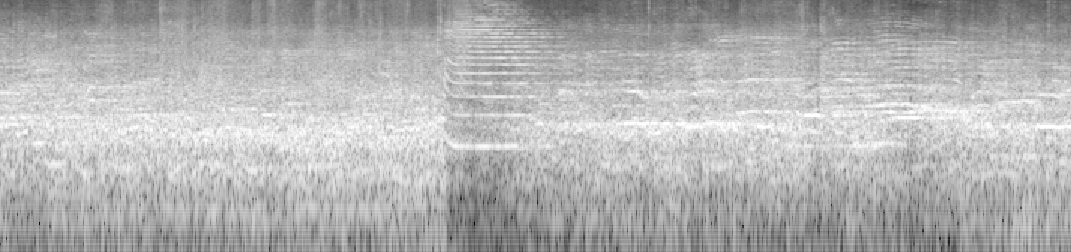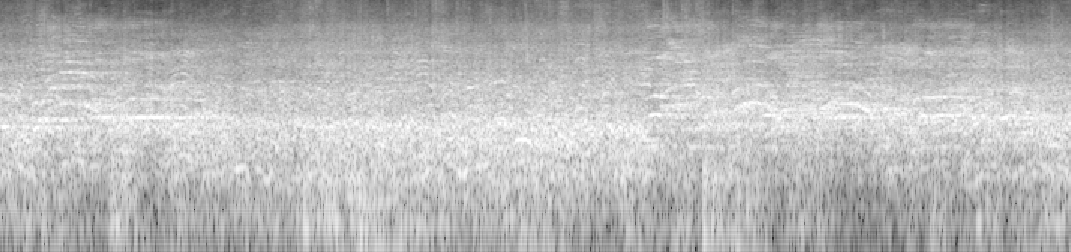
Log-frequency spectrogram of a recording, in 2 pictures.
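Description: A large crowd shouts and cheers.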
